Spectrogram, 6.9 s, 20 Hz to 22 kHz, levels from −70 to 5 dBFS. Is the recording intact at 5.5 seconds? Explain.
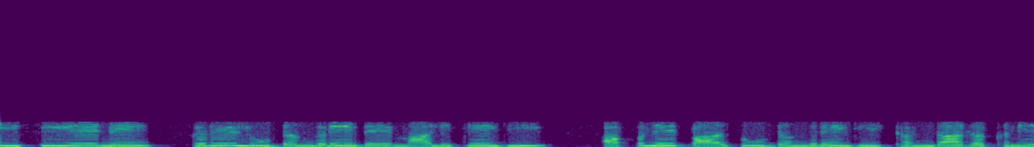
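No, at 5.5 seconds the speech sounds rough, muffled and warbly, with nothing above 3.8 kHz, from tandem speech coding: four speech codecs in a row, ending in CVSD.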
